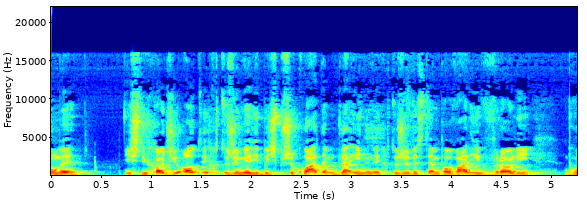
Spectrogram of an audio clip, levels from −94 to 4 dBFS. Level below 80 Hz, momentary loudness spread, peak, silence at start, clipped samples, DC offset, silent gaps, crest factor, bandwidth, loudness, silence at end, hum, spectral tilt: -54 dBFS; 10 LU; 0 dBFS; 0 s; under 0.1%; under 0.1%; none; 16 dB; 16.5 kHz; -17 LUFS; 0 s; none; -5 dB/octave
